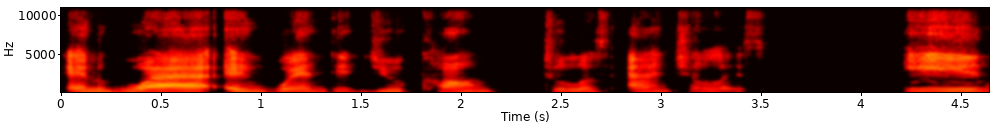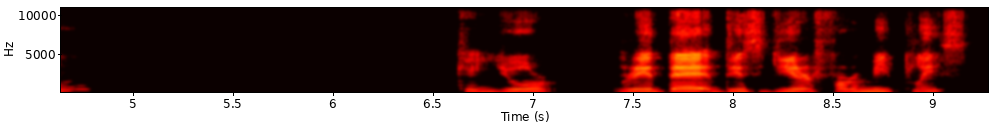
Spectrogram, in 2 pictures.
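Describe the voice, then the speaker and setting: A woman's voice: a little high, slow, long pauses, a bit bright, dry recording, studio quality. A woman teaching an English class, patiently asking students questions and repeating words to drill pronunciation. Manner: asks students direct questions.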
